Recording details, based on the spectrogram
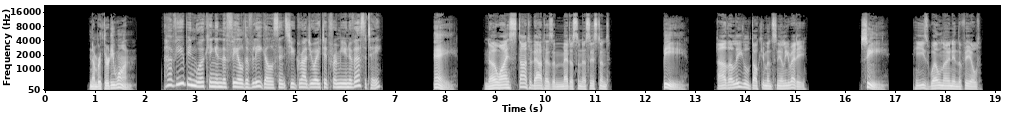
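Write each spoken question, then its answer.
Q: Have you been working in the field of legal since you graduated from university?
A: A: No, I started out as a medicine assistant.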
